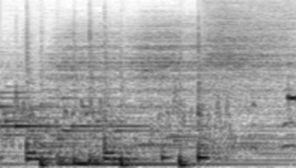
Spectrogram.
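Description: Instrumental jazz ensemble playing: sustained pitched chord tones over a steady low bass note, with a few drum-kit hits on bass drum and snare.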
